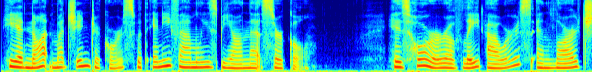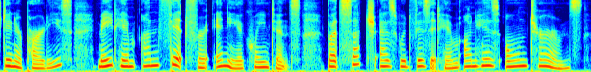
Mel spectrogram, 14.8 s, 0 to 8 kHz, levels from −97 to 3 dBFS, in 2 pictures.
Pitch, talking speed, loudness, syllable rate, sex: 215 Hz, 145 wpm, -17 LUFS, 4.2 syllables/s, female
